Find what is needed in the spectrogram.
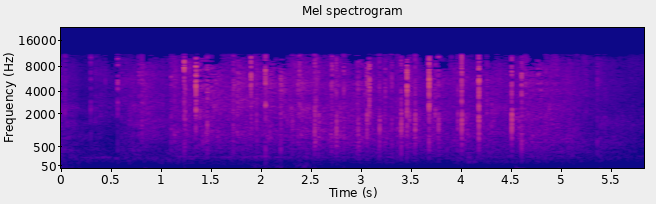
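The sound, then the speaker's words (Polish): Audience applause with scattered hand claps that build into a quick, uneven patter. Sharper individual claps stand out, and the sound stays fairly faint for several seconds. “Brawa dla was.”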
